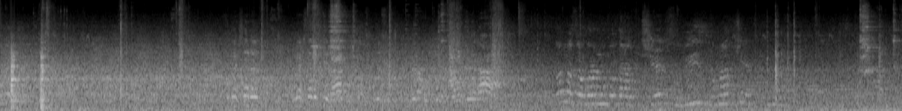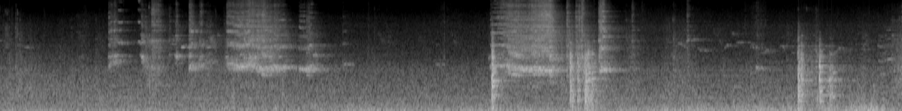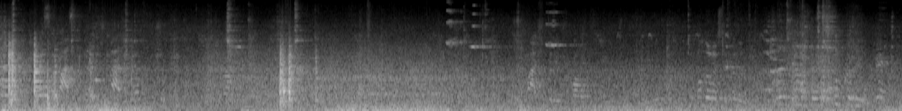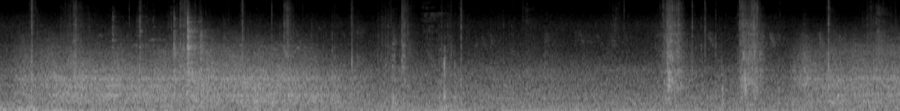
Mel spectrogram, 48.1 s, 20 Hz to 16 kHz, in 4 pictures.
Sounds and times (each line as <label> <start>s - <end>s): workers fixing a roof 0.0s - 48.0s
